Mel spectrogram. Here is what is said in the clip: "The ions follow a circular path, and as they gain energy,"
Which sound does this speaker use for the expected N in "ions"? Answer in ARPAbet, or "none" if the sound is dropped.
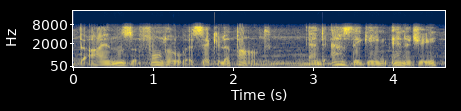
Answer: N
